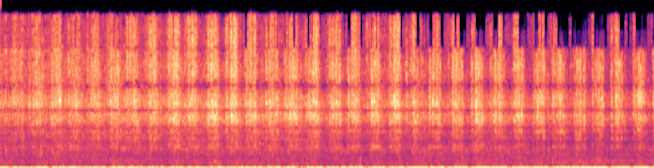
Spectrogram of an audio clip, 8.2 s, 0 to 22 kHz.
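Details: Wagon LS-swapped with a 6.0 V8, Texas Speed cam and 4L85 transmission: deep, steady burble settling into an even idle, firing smoothly with no knocks or ticks; healthy idle.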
